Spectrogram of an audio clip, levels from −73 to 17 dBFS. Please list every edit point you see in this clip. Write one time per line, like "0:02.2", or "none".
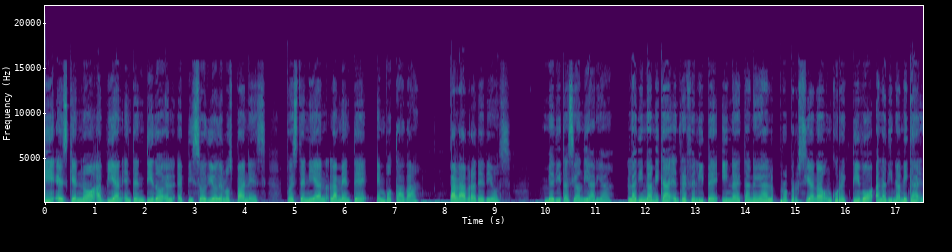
none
